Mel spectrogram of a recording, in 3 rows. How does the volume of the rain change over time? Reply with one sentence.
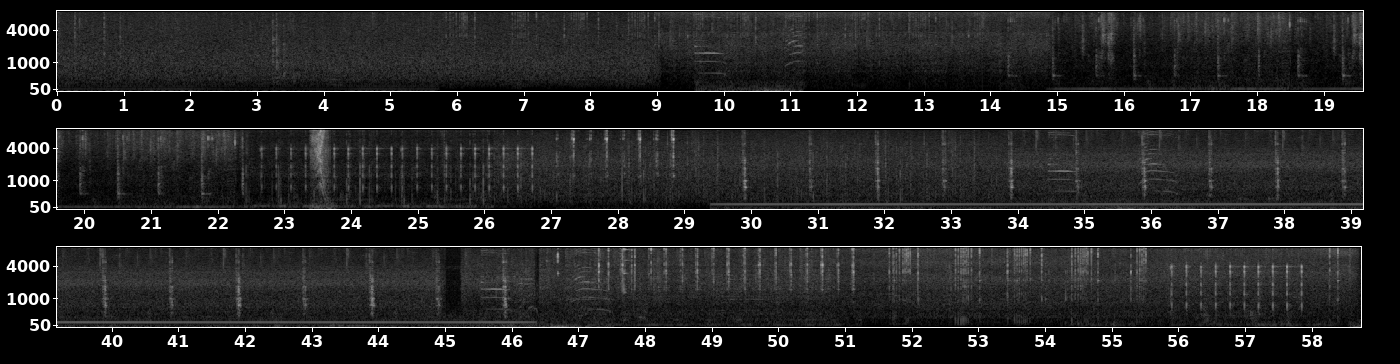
The loudness of the rain stays about the same.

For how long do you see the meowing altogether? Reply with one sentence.
The meowing can be heard for 6 seconds in total.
